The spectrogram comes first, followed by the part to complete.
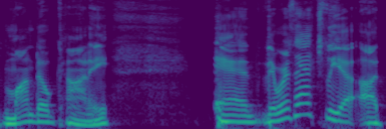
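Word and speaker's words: Mondo Cane: And uh if you look up Mondo C an A N E Moc Kane Mondo Connie is the way it's pronounced.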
